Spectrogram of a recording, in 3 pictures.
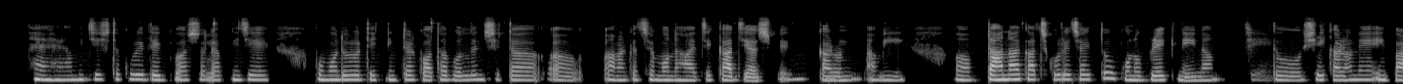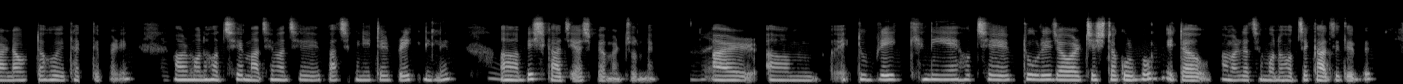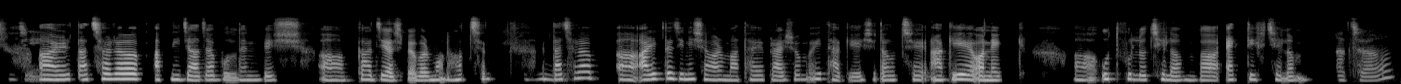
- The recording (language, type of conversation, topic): Bengali, advice, দীর্ঘদিন কাজের চাপের কারণে কি আপনি মানসিক ও শারীরিকভাবে অতিরিক্ত ক্লান্তি অনুভব করছেন?
- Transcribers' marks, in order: in Italian: "পোমডোরো"; horn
